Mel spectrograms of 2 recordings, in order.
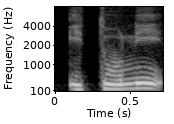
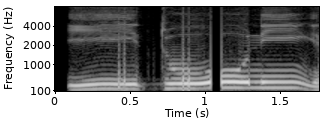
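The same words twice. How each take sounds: First: The first vowel is cut short. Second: The first vowel is drawn out long. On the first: The speaker calls it wrong. "bukan ituni" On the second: The speaker calls it right. "tapi ituni gitu. Iya, dua harakat"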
